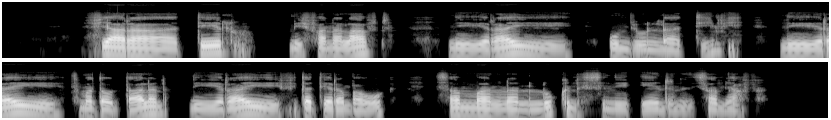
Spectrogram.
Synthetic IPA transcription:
fiaɾət̪elu̥ | mifanalaviʈ͡ʂə̥ | niɾaj | umbiulunəd̪̥imi̥ | niɾʔajt͡simat̪awd̪̥alanə̥niɾajfit̪at̪eɾʔəmbaokə̥ | samimanananilukinəsinieɳɖ͡ʐinisamiafə̥

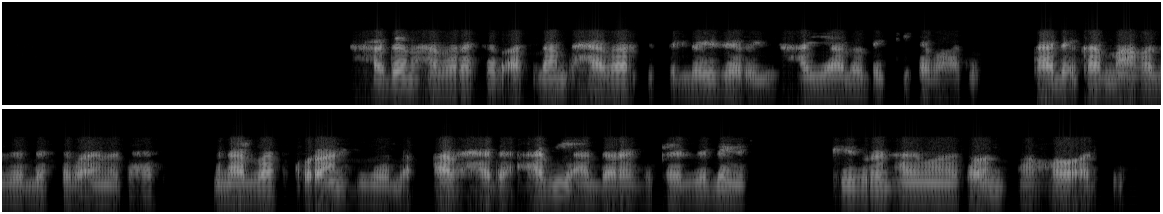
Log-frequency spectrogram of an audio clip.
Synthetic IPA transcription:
ħad̪ɐmaħβɐɾɐsɐβa̰slambɨħaβɐɾzɨfɨlːɐjuzɐɾʔɨjːuħajːalo̞d̪ɐkʼːit̪ʰɐβahat̪ʰu | kʰalɨʔkʰaβmaʔxɐlzɐlːɐsɐβʔa̰jmɐd̪ħɨf | mɨnalβat̪kʼuɾʔanizɐlːɐ̰ʔaβħad̪ɐ̰ʔaβialːaɾatzɨkʰːajɛd̪zɐlːɐjmɨs | kʰɨβɾɨnɦajmanot̪ʰawṵnt̪awxaw̰ʔa̰li

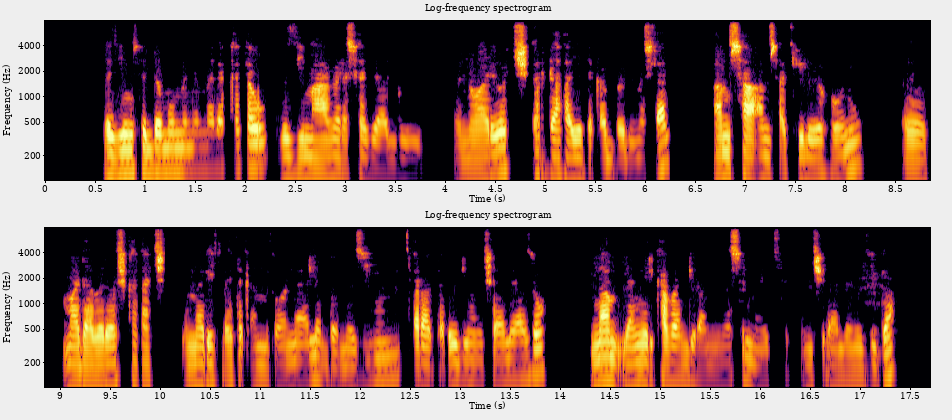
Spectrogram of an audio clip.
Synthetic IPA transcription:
bəzːihmɨsɨld̪əɡmo̞mːɨnːɨmːələkːət̪ʰəwbɛzːihmahβəɾəsəβjalːu | nəwaɾiwo̞t͡ʃːɨɾd̪at̪ʰajɛt̪ʰəkʼəbːəlujiməslal | ʔamsaʔamsakʰilo̞jɛɦo̞nu | mad̪aβəɾjawo̞t͡ʃːkʰət̪ʰat͡ʃːməɾe̞t̪lajt̪ʰəkʼəmːɨt̪ʼəwanːajalːənbəməzihɨmt̪ʼəɾat̪ʼəɾelihont͡ʃlaljazəw | ʔɨnːamjɛ̰ame̞ɾikʰaβand̪iɾamːiməsɨlmajɛt̪ɨnt͡ʃɪlʔalːənɨzːiɡa

